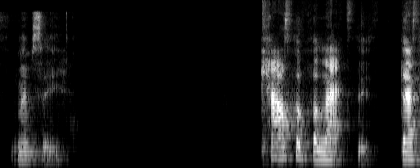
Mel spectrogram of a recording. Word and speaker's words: calciphylaxis: Calciphylaxis. Let me see. Calciphylaxis. That's how you pronounce the term.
